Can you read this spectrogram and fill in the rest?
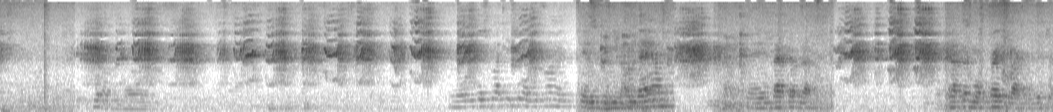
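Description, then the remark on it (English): A turkey purr worked on a slate call: a steady stream of raspy, rolling, fluttering notes running for about thirteen seconds, fairly loud, with brief voices mixed in at times. “Could you run that plate purr again real quick on the slate call?”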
